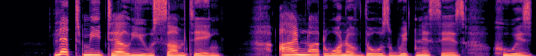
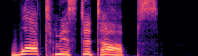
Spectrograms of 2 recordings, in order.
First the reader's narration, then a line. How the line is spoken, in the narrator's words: cried Hortense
